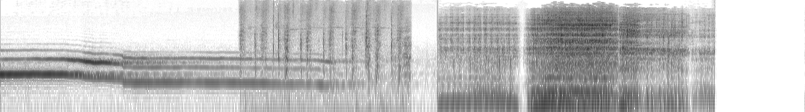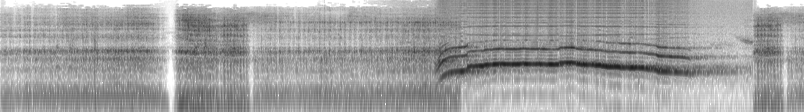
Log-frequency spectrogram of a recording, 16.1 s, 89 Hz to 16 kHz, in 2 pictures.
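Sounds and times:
wolf growling: 0:02.4 - 0:07.2, 0:08.1 - 0:16.0.

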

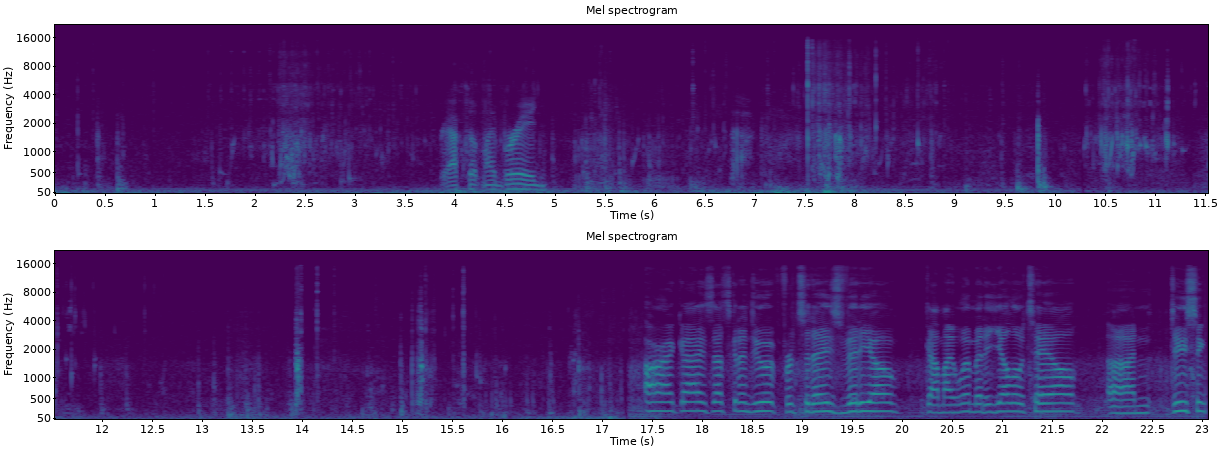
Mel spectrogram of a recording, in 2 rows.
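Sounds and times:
water splashing against kayak: 0:00.0 - 0:17.4.

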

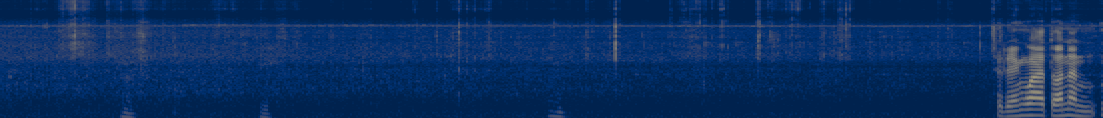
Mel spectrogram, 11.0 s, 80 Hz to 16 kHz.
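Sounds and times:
small sharp clicks and crackles: 0:04.3 - 0:05.1, 0:05.8 - 0:08.6.

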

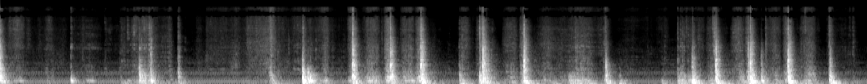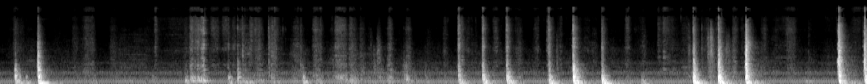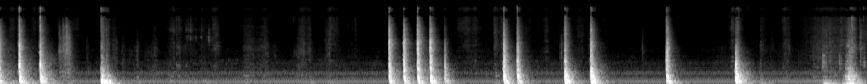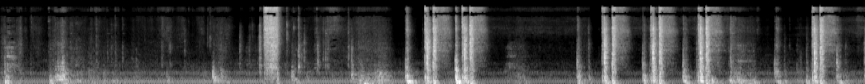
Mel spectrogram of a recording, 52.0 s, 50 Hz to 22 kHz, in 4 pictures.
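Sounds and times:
thuds and knocks on wood: 0:00.0 - 0:00.4, 0:01.0 - 0:02.9, 0:04.0 - 0:14.0, 0:18.6 - 0:24.6, 0:25.6 - 0:28.2, 0:31.8 - 0:35.2, 0:36.0 - 0:36.3, 0:37.0 - 0:37.6, 0:38.3 - 0:40.2, 0:44.3 - 0:46.2.

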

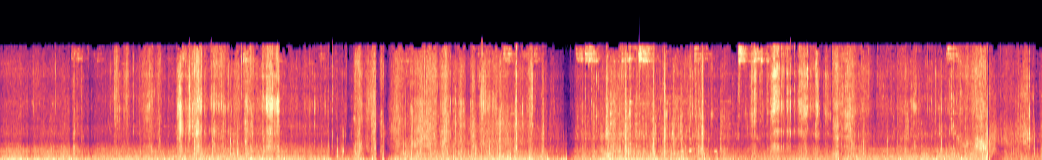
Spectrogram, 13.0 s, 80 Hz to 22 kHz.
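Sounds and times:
vehicle engine running: 0:00.0 - 0:13.0
wind and road noise: 0:00.0 - 0:13.0.

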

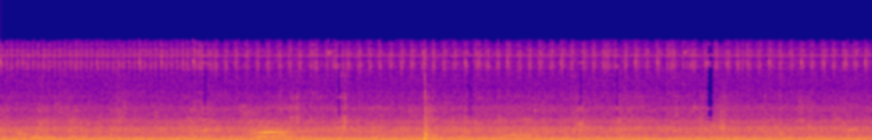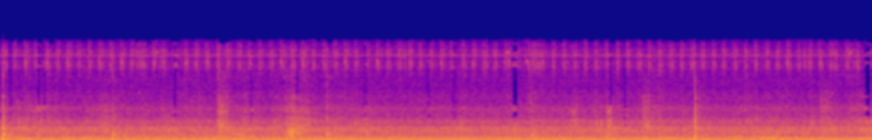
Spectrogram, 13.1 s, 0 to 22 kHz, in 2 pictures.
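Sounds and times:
steady low hum: 0:00.0 - 0:13.0
tennis ball struck by rackets: 0:03.1 - 0:03.5, 0:05.8 - 0:09.4, 0:10.4 - 0:12.1.

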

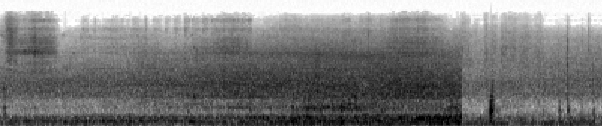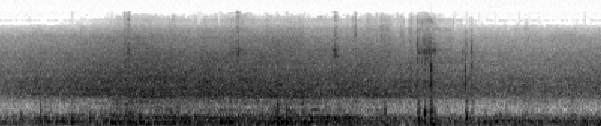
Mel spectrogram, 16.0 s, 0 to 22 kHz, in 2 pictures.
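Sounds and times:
low outdoor background rumble: 0:00.0 - 0:16.0.

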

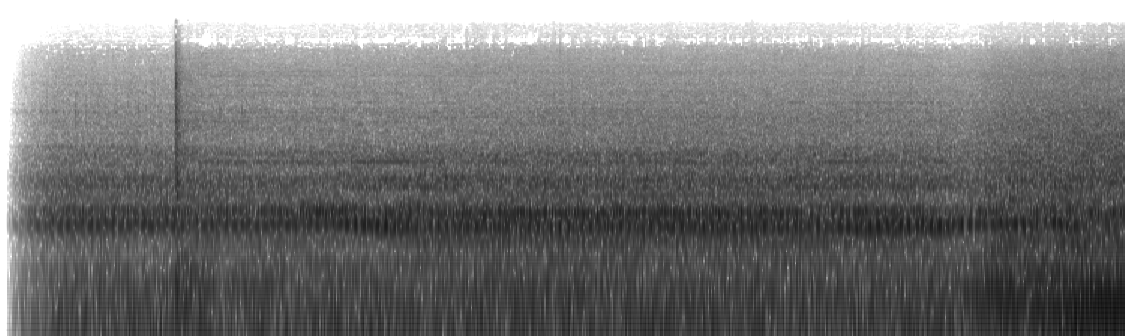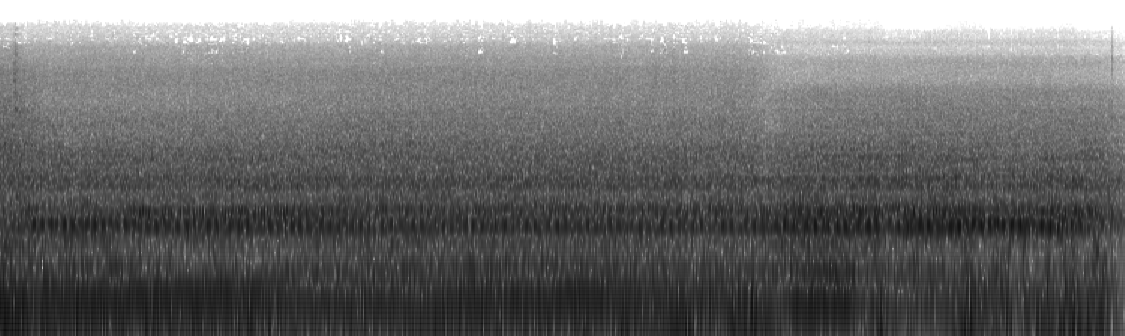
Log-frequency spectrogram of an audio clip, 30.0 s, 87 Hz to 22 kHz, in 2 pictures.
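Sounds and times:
steady whine of outdoor unit: 0:00.1 - 0:30.0
air conditioner fan rush: 0:00.2 - 0:30.0
compressor hum: 0:00.2 - 0:30.0
sharp click: 0:02.3 - 0:02.8.

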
